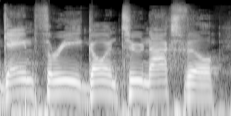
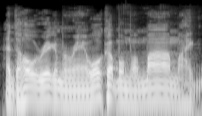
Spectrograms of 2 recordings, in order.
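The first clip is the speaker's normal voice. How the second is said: normal talking voice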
